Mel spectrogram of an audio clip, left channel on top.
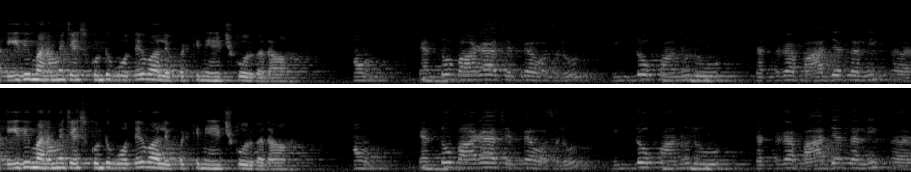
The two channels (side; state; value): both; normal; correlation 0.65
